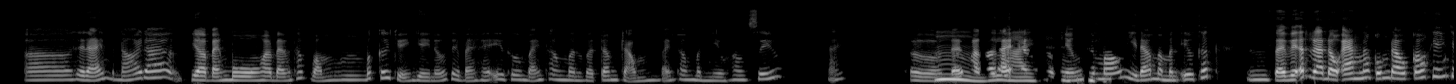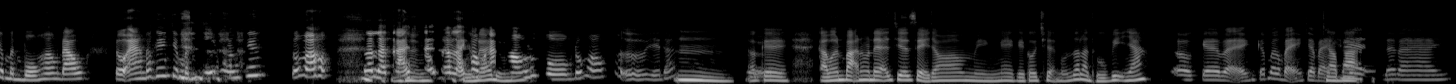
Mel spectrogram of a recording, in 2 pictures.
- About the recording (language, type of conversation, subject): Vietnamese, podcast, Khi buồn, bạn thường ăn món gì để an ủi?
- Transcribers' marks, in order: other background noise; chuckle; tapping; laugh; laughing while speaking: "đúng không?"; chuckle; laughing while speaking: "Ừ"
